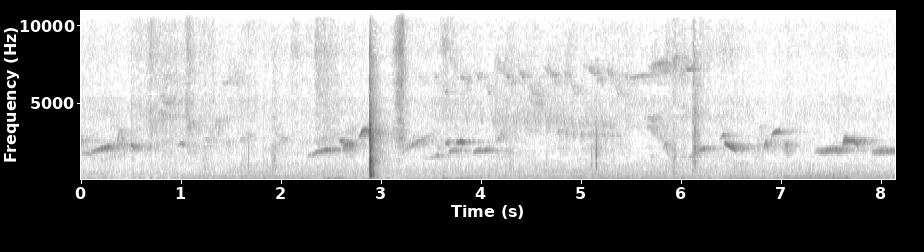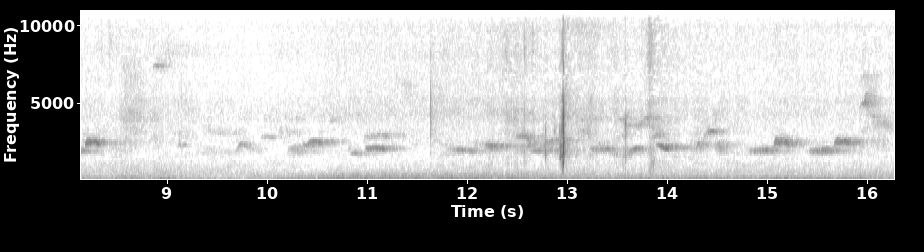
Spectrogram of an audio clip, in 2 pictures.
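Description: Small birds chirping and singing over a low steady rumble that grows louder about ten seconds in, with one sharp click about three seconds in.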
